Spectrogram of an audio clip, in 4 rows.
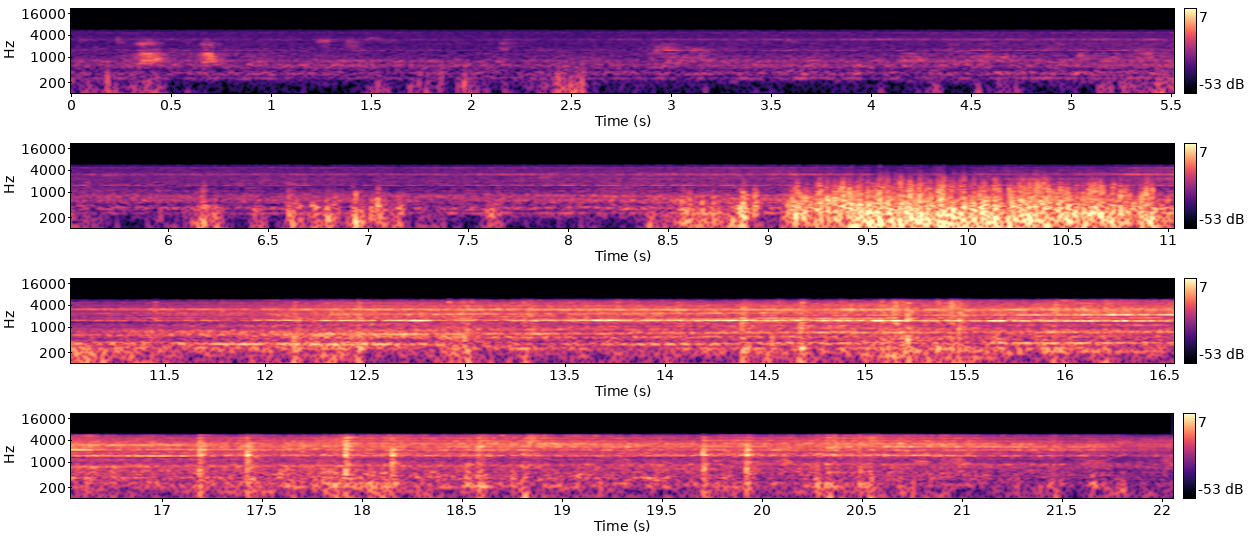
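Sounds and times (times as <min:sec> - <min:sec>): electric train motor whining: 0:02.4 - 0:22.0.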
